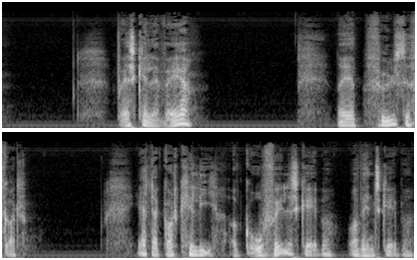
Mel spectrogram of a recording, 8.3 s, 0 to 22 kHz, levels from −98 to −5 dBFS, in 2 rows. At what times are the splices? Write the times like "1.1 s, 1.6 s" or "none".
3.6 s, 4.1 s, 5.6 s, 6.3 s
